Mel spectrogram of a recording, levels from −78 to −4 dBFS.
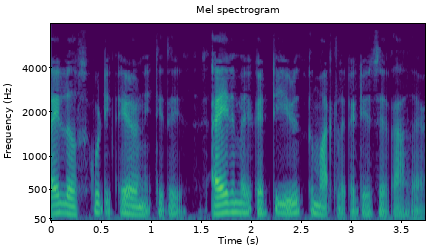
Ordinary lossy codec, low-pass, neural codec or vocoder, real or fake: MP3, 32 kbps; 7.2 kHz; autoencoder, 22.05 kHz, a latent of 192 numbers a frame, VITS, trained on many speakers; fake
